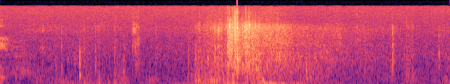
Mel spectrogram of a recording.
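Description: Fukuro shinai (leather-covered split-bamboo practice swords) striking in sparring: a couple of light knocks, then a loud, sharp hit with a short rattle about a second in, over thuds of footwork on a wooden floor.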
